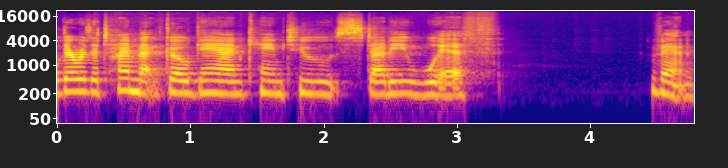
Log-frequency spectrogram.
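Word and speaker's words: Gauguin: like hear how it's are you ready yeah Gogan Gogan okay I wasn't too far off um so there was a time that Gogan came to study with Van Gogh and that's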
